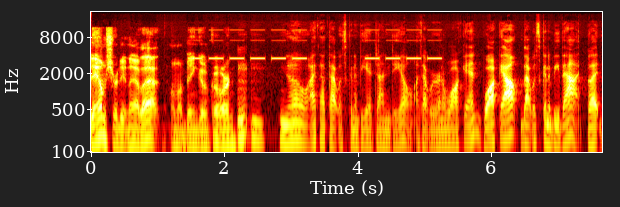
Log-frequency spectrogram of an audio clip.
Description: Beep code, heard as a piezo beeper, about 3650 Hz, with speech in English. 6-4.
